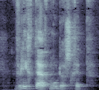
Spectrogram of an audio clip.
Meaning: seaplane carrier (seaplane tender with facilities for launching and hoisting seaplanes)
- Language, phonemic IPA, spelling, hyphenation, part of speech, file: Dutch, /ˈvlix.tœy̯xˌmu.dər.sxɪp/, vliegtuigmoederschip, vlieg‧tuig‧moe‧der‧schip, noun, Nl-vliegtuigmoederschip.ogg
